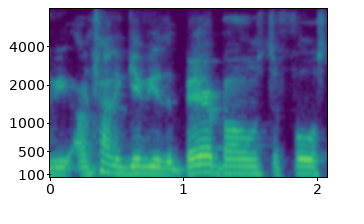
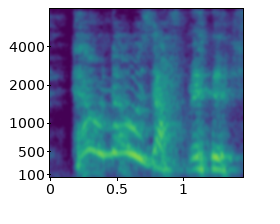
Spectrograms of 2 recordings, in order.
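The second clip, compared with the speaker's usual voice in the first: mock angry, mad tone, higher. Reading a viewer's message aloud in their voice: imitating a viewer sounding mad. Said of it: "I read that in your voice".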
